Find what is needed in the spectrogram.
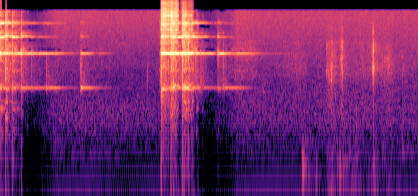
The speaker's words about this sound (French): sonne à la porte de droite.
